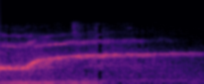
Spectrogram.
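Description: A wailing siren. Its pitch slides down, turns upward a moment in and then holds high, growing fainter toward the end.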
